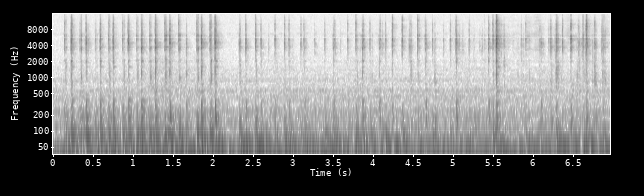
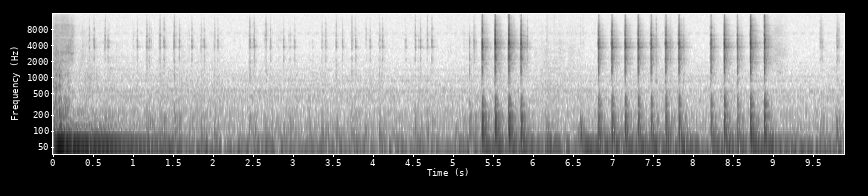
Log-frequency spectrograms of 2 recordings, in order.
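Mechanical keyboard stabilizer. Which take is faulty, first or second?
first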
